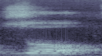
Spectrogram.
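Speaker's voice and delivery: So with a close o, a drop of u in it; So as a tight, closed "zo"; O with a little U. Shown as a demonstration. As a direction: round the o of So towards u. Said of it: "A little bit U".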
